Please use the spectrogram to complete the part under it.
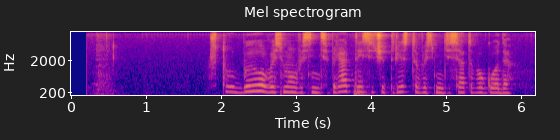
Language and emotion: Russian, neutral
